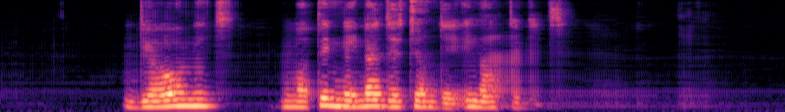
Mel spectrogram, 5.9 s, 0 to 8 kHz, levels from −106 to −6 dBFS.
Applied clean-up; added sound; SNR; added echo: neural mask model DeepFilterNet 3.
